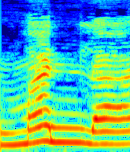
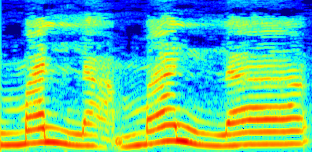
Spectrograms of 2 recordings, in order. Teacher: Nun mati bertemu lam, ya, kita tidak bunyikan nun ini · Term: idgham bila gunah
